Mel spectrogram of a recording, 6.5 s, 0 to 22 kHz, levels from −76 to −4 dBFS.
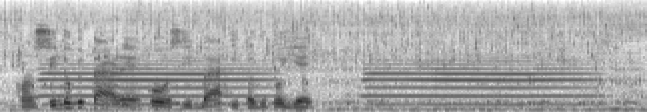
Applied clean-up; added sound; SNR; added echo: none; Trickle, dribble / Sink (filling or washing) / Water tap, faucet + Wind instrument, woodwind instrument; 2 dB; none.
